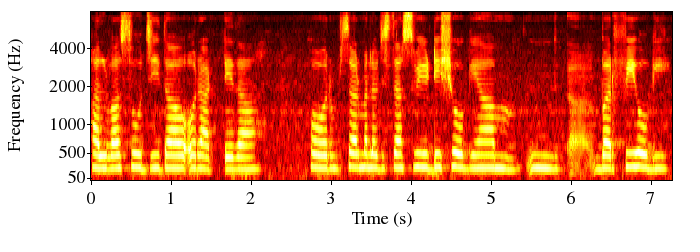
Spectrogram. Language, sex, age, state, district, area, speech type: Punjabi, female, 18-30, Punjab, Mohali, rural, spontaneous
